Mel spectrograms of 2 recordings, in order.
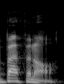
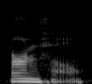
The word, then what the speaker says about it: Bernthal: Oh, Bethanol. Josh Bethanol. Bernthal. I thought his name was Bethanol. Yeah, no, it's Bernthal.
